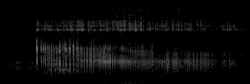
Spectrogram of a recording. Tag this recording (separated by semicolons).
pan; floor; rakes; ball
